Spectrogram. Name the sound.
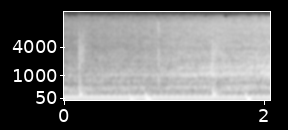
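motorcycle engine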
